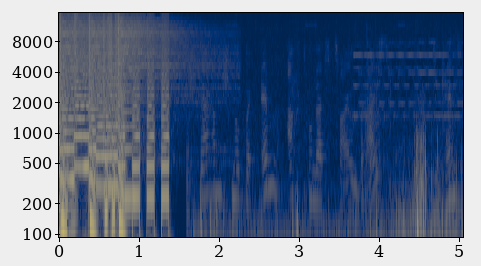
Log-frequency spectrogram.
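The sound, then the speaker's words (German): A phone's incoming-call ringtone plays loudly for about a second and a half as a bright, repeating melodic pattern, then stops abruptly and a person starts talking. “Tja, hat meine Freundin angerufen.”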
